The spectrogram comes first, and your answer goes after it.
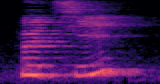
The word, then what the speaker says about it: petit: So again, petit indicates small in French, it means small. Petit, here the T at the end is silent.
